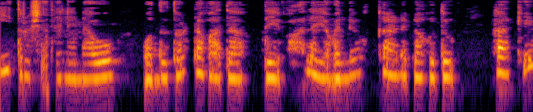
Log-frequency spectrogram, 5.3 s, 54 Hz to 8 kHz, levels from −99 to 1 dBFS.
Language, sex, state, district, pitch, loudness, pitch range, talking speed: Kannada, female, Karnataka, Dharwad, 255 Hz, -22 LUFS, 245-300 Hz, 80 wpm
